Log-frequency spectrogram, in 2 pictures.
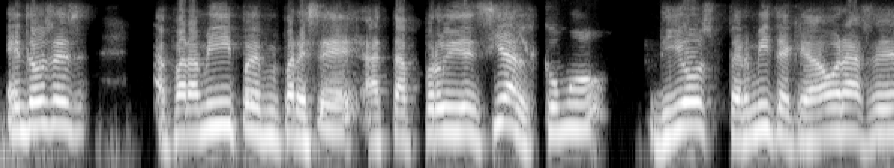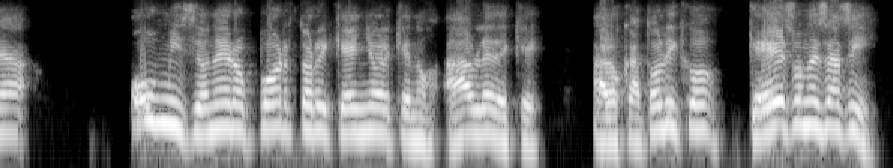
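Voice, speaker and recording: Man in his 50s, co-host; high, gravelly voice, halting fillers, dry close sound. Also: no echo, highs cut off. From Panama. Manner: conversational, hesitant with many "eh" fillers. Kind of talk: casual chat.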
